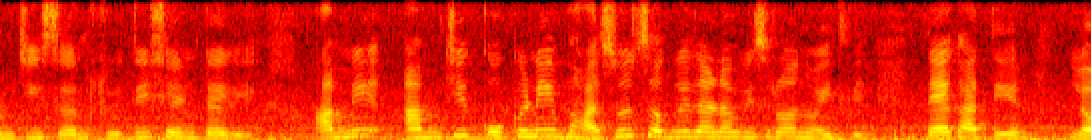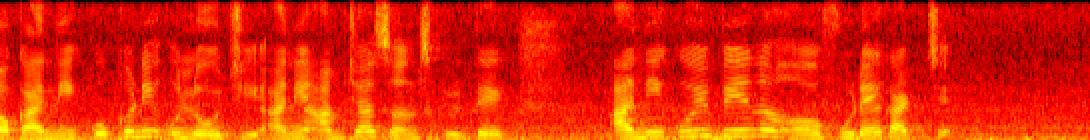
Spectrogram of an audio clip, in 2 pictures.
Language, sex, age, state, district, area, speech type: Goan Konkani, female, 18-30, Goa, Ponda, rural, spontaneous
